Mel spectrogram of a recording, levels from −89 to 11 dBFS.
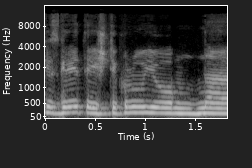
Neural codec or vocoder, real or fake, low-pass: none; real; 14.4 kHz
